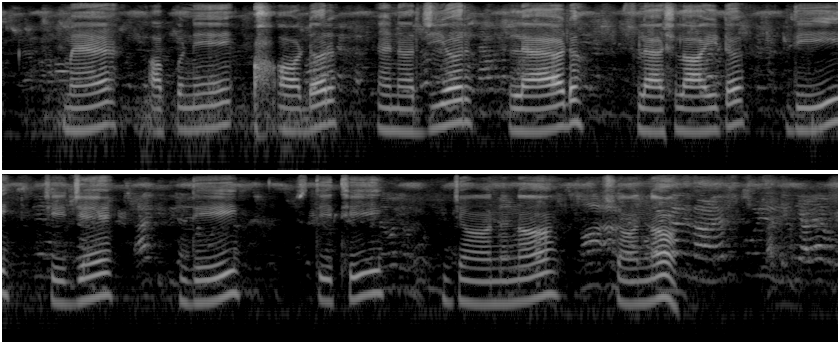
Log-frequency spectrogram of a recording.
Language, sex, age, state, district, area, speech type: Dogri, male, 18-30, Jammu and Kashmir, Kathua, rural, read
